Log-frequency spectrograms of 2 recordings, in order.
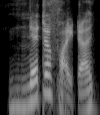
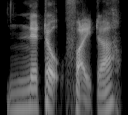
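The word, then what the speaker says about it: Gnetophyta: Moving on to another phylum, Netophyta, G is silent, Netophyta, right?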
